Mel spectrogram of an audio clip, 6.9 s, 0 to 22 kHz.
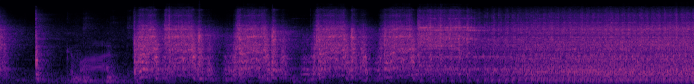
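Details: Honda Elite 80 (CH80) scooter, 11,000+ miles, engine rebuilt after catastrophic failure, first start totally cold at 32°F: a few sputtering tries, then the single catches and settles into a steady, even fast idle with no knocking; normal cold start.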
